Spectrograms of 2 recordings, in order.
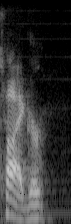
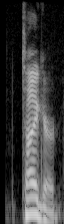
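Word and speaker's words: TIGHAR: And the acronym for the group, is it TIGAR is how you pronounce it? – We call it TIGAR, like go get 'em. – TIGAR.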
